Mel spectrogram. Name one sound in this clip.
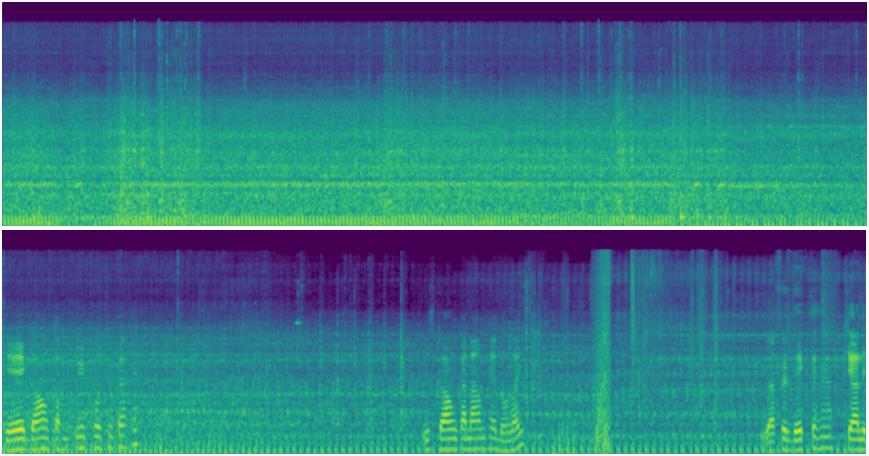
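A motorcycle engine hums as the motorcycle rides along.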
